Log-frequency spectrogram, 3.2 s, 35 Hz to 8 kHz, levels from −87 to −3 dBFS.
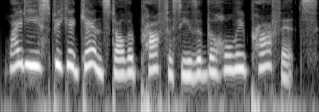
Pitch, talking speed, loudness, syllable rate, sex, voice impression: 270 Hz, 225 wpm, -15 LUFS, 5.7 syllables/s, female, feminine, adult-like, tensed, powerful, bright, soft, slightly raspy, intellectual, calm, friendly, slightly reassuring, elegant, lively, kind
